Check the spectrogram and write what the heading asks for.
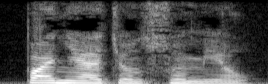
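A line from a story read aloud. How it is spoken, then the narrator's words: Seer grumbling. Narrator (Russian): проворчал провидец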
